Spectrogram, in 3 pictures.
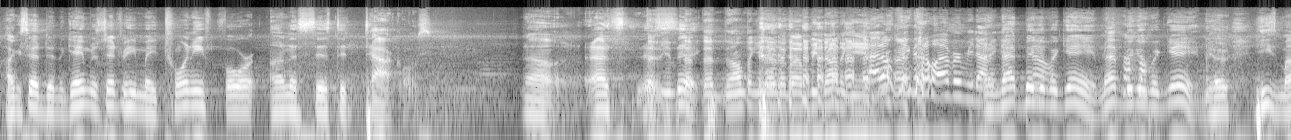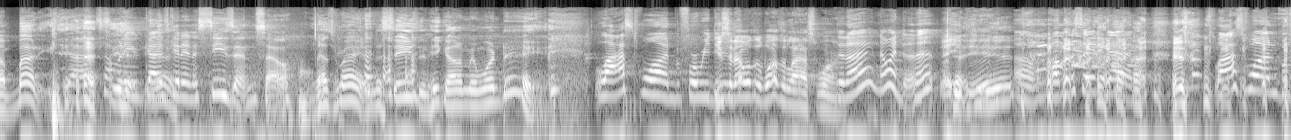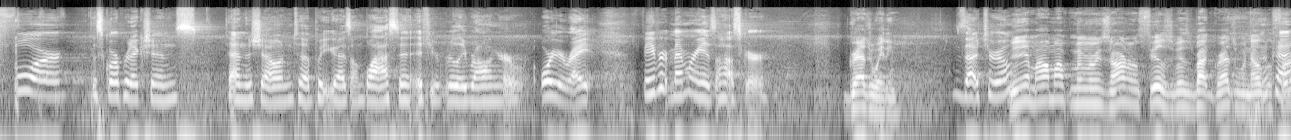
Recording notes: Live at the Hurrdat Sports Bar & Grill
